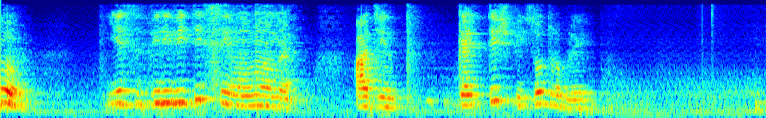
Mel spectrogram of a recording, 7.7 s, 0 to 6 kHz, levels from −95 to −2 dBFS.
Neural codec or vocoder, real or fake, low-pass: codec, 16 kHz, 0.4 kbps, LongCat-Audio-Codec; fake; 5.4 kHz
